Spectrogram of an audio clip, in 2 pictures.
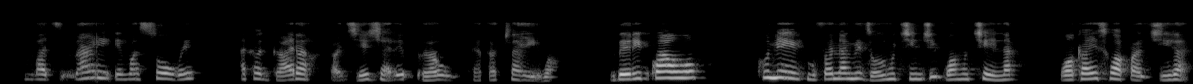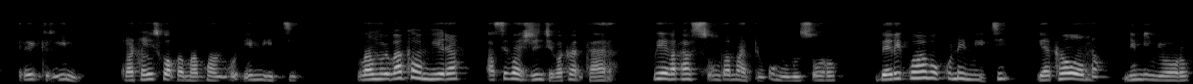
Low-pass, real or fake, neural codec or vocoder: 7.2 kHz; fake; codec, 16 kHz, 1 kbps, FreqCodec, larger model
